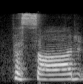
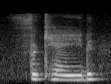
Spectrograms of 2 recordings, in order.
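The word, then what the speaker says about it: façade: you hate that one facade not fade that one's bad helian days not helan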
